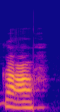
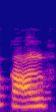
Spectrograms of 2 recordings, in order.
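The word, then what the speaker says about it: calf: English में कहते हैं काफ यहां पर एल साइलेंट रहेगा और सी ए एफ का ही हम प्रोनंसिएशन करेंगे तो इसका प्रोनंसिएशन होगा काफ ना होकर काफ काफ हथेली पाम यहां पर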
